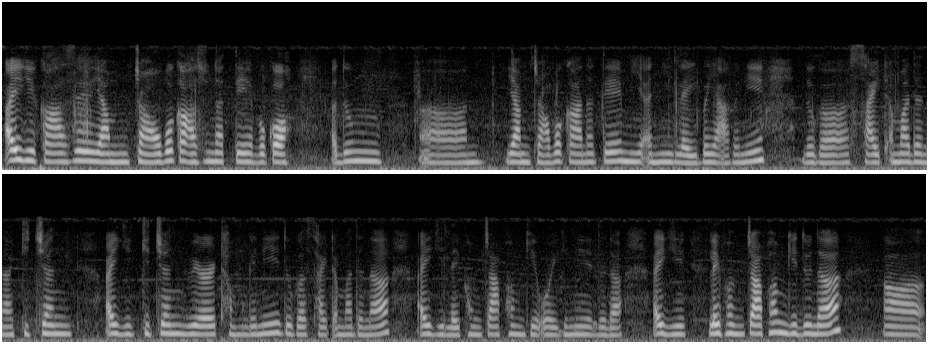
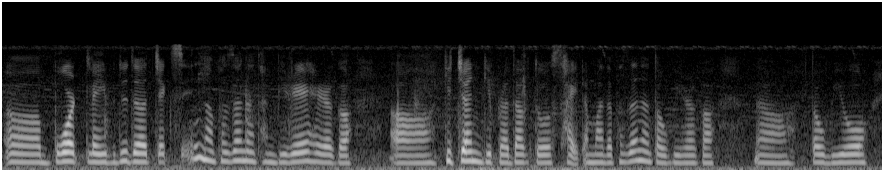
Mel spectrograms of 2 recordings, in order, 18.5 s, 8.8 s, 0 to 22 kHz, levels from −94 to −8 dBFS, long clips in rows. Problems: low volume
